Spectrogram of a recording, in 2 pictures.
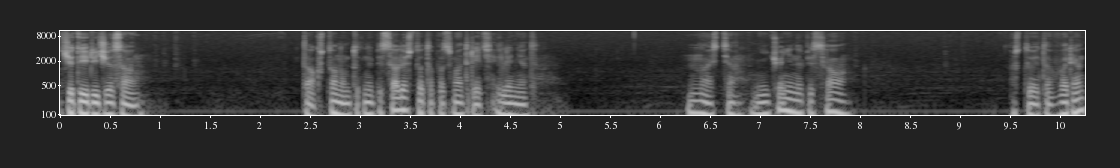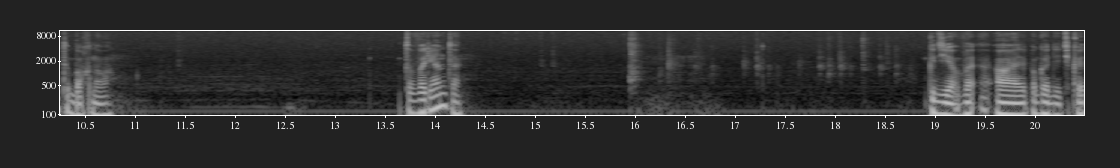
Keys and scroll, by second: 0.3 super+\, 1.0 space, 6.5 space, 9.3 shift+щ, 10.0 shift+п, 10.6 space, 13.9 shift+o, 16.4 shift+super+\, 17.1 super+\, 17.7 super+\, 18.3 shift+super+\.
